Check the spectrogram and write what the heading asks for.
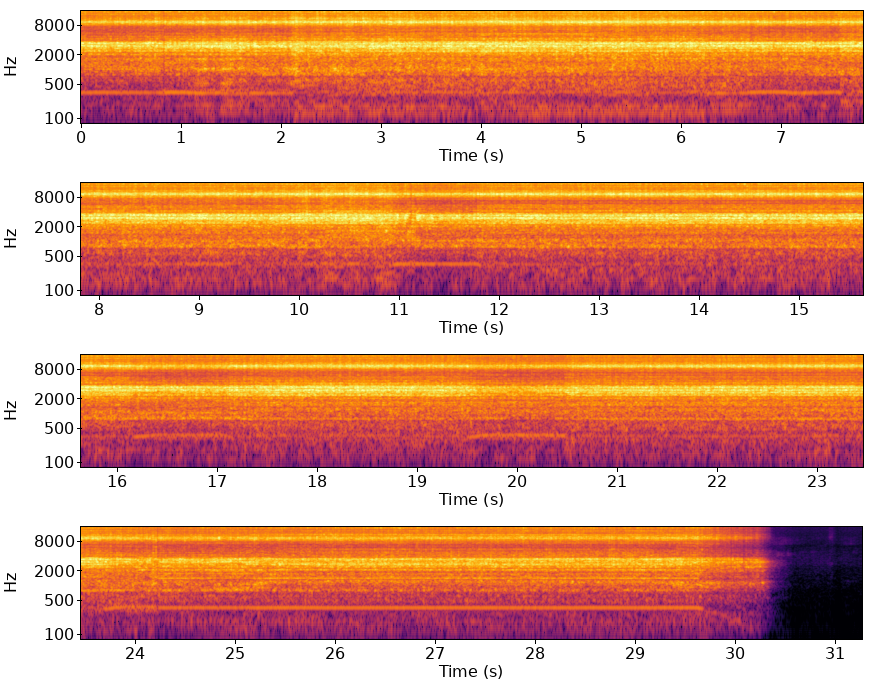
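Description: Small benchtop metal lathe running steadily, its cutting tool turning down a white plastic cylinder on a steel shaft, with a steady high motor whine. A low hum fades in and out several times and holds steady over the last few seconds.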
